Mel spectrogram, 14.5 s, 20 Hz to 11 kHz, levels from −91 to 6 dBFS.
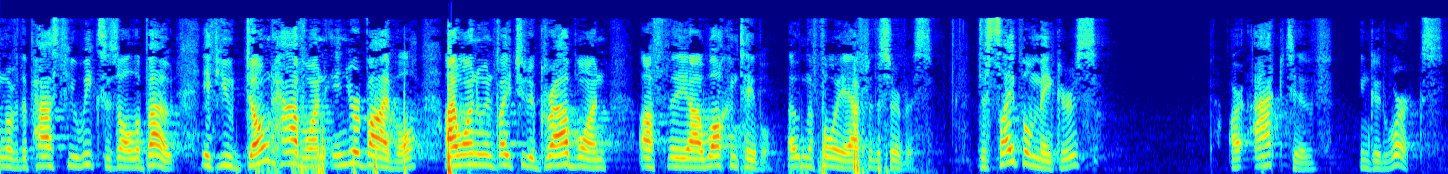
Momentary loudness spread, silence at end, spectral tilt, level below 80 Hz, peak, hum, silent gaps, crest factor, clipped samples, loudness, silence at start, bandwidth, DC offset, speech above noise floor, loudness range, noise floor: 17 LU; 0.1 s; -5 dB/octave; -44 dBFS; 0 dBFS; none; none; 24 dB; under 0.1%; -23 LUFS; 0 s; 8 kHz; under 0.1%; 53 dB; 12 LU; -76 dBFS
